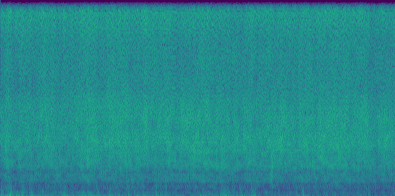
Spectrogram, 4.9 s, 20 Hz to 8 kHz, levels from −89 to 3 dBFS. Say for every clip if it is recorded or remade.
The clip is remade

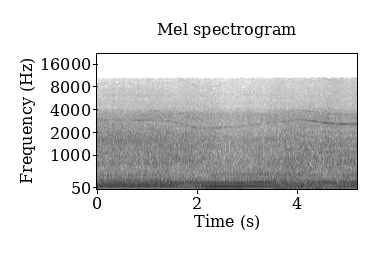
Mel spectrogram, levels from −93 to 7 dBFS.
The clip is recorded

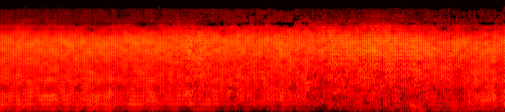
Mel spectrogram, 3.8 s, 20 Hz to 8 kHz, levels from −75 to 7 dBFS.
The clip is remade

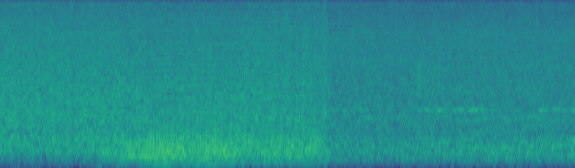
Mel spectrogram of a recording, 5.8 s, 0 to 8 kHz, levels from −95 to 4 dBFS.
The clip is remade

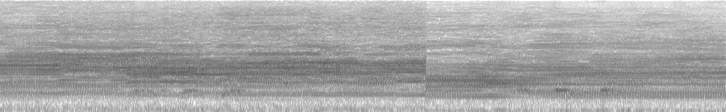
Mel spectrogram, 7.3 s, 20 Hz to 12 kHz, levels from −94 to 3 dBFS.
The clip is remade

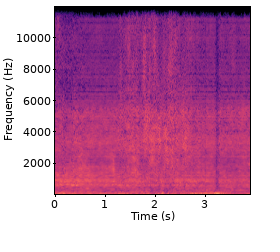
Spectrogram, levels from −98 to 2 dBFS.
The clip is remade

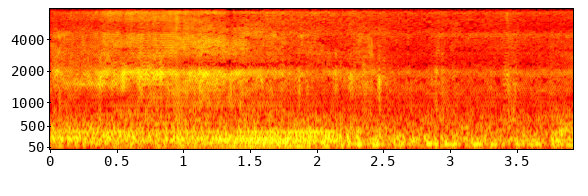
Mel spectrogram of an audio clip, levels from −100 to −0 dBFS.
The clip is remade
